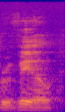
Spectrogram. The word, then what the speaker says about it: Breville: bought myself a Breville I guess it's pronounced reveal smoking gun okay they launched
